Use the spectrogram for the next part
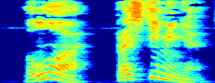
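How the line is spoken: Quiet whisper. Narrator (Russian): тихо шептал Альбин

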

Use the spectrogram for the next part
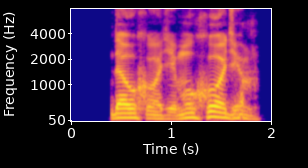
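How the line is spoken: Grumbling. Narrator (Russian): проворчал Гегель

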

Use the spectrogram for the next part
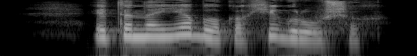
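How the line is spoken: Sighing. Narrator (Russian): вздохнула Лира

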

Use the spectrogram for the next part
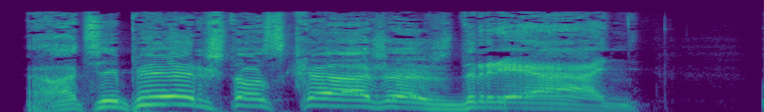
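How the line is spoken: Roar. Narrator (Russian): взревел

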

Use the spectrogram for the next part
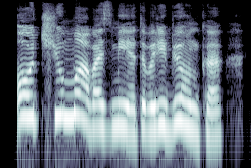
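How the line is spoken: Frantic scream. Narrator (Russian): неистово закричала Кэтрин

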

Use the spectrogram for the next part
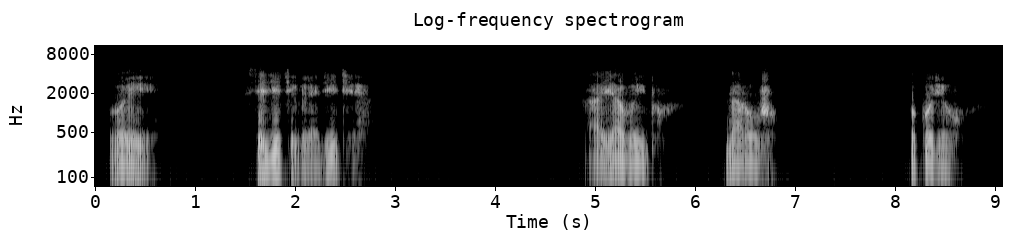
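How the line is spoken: Hoarse. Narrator (Russian): если кино было про войну, говорил сипло

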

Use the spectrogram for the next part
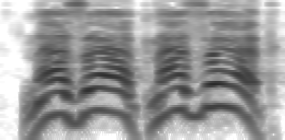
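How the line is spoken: Several voices shouting. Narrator (Russian): кричали уже несколько голосов

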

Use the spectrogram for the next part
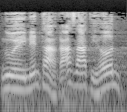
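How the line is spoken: Cold and soft. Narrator (Vietnamese): Hữu Tâm Nhơn vẫn lạnh lùng muôn thuở, nàng hiu hiu nói

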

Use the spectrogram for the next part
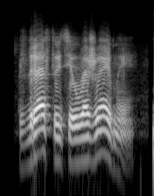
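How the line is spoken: Deep bass voice. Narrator (Russian): неожиданно густым басом произнес всадник

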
